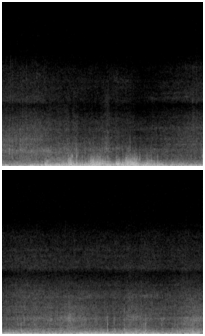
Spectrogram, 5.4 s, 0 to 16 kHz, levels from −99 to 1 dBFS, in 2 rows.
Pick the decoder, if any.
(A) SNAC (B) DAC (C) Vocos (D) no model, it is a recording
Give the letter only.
D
